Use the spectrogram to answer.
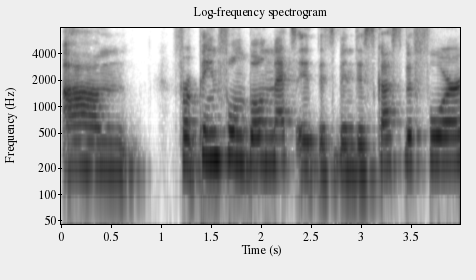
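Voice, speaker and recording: Speaking at a moderate pace with fairly even intonation, a woman talks with a slight French accent. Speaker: radiation oncologist. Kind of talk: lecture. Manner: hesitant, many fillers and repetitions.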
